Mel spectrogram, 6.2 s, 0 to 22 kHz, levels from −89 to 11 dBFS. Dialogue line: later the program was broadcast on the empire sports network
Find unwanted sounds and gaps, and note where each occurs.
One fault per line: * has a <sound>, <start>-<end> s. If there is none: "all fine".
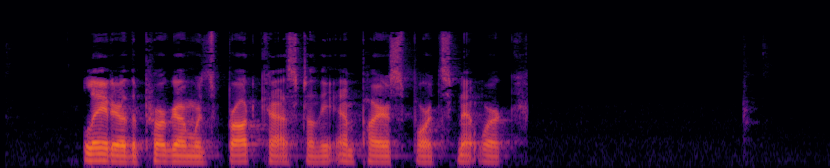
all fine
